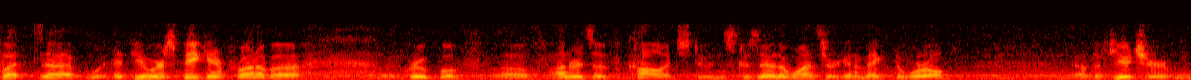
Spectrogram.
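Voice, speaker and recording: A man with an American accent talks at a medium pitch and a fairly quick pace, leaving long, frequent pauses. Noticeable background noise runs underneath. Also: ordinary pitch variation. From Massachusetts. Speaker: interviewer. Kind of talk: interview. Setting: office. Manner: halting, repeats words.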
